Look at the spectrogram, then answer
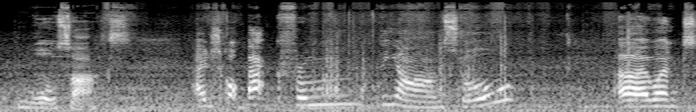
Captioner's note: british accent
